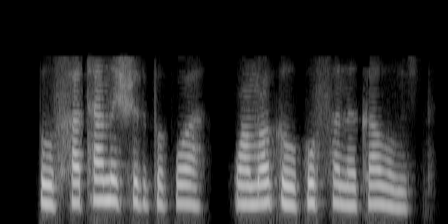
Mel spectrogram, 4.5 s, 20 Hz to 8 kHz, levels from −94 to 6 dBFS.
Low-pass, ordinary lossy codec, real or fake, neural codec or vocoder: 7.2 kHz; AAC, 16 kbps; fake; codec, 16 kHz, 0.3 kbps, FocalCodec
